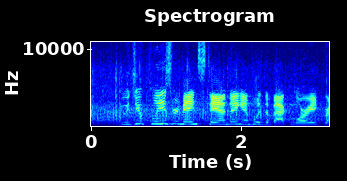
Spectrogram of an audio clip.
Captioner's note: applause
